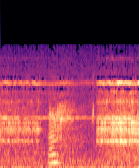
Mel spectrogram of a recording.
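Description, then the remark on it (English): An old telephone rings in two bursts of steady, buzzing bell tone, with a brief pause between them and a short stretch of voice-like sound in the gap. “Well, that's probably the phone company to say they're cutting off the service.”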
